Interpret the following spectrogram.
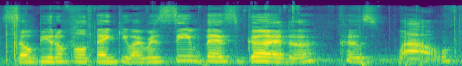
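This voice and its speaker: A woman hosting a live-stream card reading, calling on viewers by name and giving soft, affirming spiritual messages. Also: mid-range voice, fairly even intonation, takes it slowly, faint music behind.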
